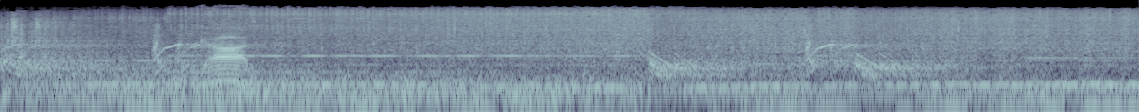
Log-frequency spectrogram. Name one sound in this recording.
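A small mechanical flying device whirs and chirps as it flies.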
